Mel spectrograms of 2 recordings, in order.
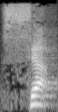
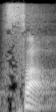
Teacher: ఒకటి తాళవ్యం, ఒకటి దంత్యం. స సీతలో ఉన్న స దంత్యం, దంతములతో పలుకుతాం.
